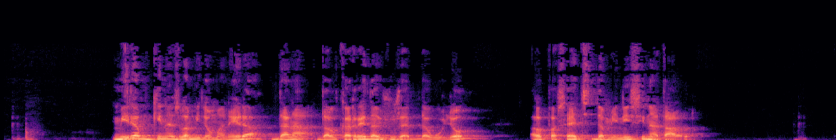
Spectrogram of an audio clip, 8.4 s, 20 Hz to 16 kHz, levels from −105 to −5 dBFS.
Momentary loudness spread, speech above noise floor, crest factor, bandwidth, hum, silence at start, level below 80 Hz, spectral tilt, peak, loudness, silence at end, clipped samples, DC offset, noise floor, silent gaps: 8 LU; 58 dB; 18 dB; 11 kHz; none; 0.25 s; -56 dBFS; -7.5 dB/octave; -6 dBFS; -24 LUFS; 0.4 s; under 0.1%; under 0.1%; -81 dBFS; none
